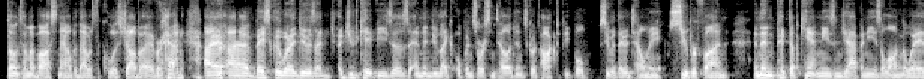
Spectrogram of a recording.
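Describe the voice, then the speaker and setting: Low-voiced man chatting in an interview. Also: a bit bright. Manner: self-deprecating, chuckles as he talks. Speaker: podcast guest, customer success executive. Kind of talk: casual interview chat.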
